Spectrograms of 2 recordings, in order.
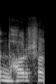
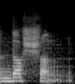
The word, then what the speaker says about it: দর্শন: তো ওটা এক্সাক্ট, ওটা ধর্ষণ না, দর্শন, দ ধ উচ্চারণ।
